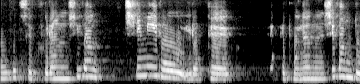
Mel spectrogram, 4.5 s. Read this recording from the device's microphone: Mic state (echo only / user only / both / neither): echo only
